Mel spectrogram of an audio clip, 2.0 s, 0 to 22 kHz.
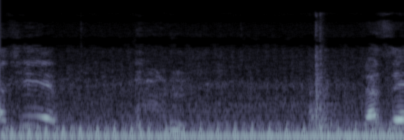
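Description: Isuzu D-Max 2.5-litre four-cylinder diesel idling steadily, an even low hum.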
